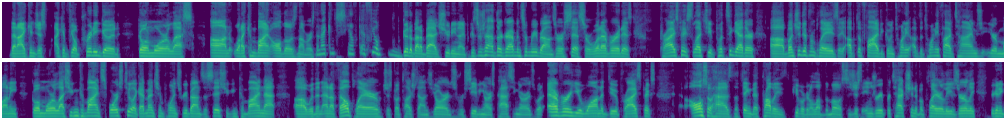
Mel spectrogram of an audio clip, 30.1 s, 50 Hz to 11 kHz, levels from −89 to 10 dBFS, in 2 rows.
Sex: male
